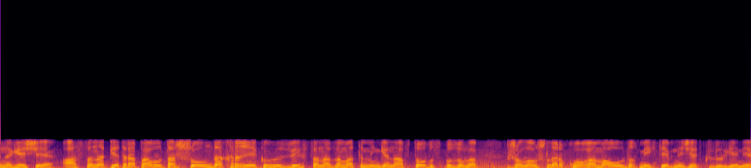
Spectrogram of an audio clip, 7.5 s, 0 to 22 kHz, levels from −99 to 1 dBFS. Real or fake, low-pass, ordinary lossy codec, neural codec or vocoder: real; 3.6 kHz; none; none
